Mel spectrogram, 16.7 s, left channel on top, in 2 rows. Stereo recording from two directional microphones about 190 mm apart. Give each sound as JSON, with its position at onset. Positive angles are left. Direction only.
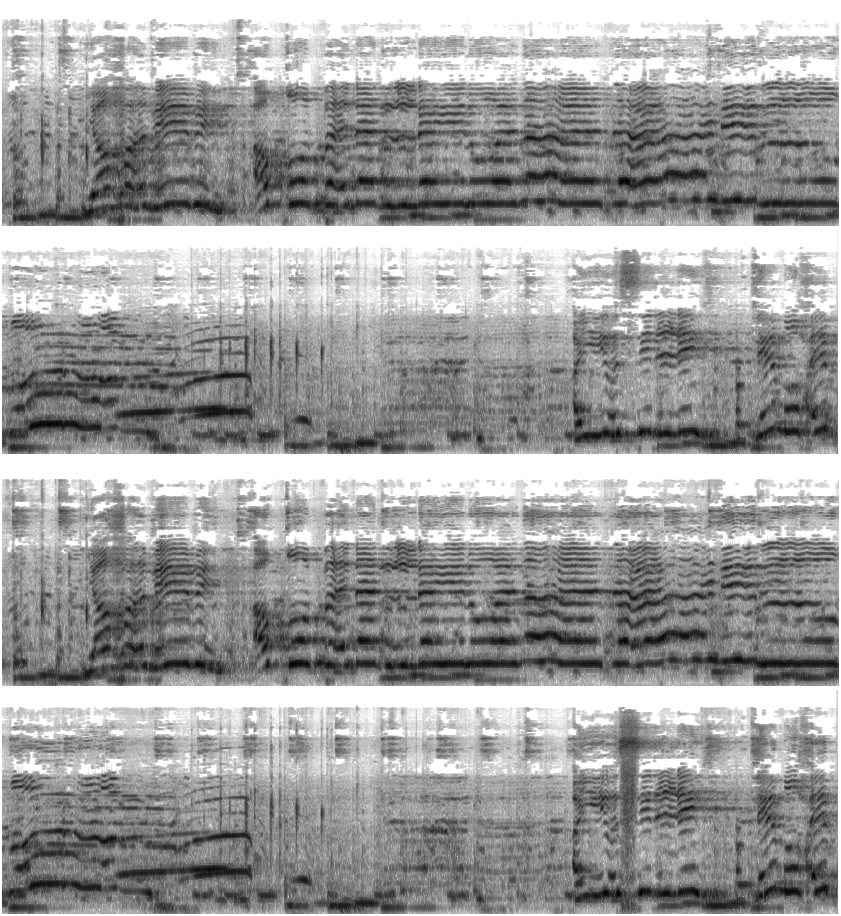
{"t": 0.8, "sound": "music", "side_deg": -25}
{"t": 10.3, "sound": "a sound", "side_deg": -10}
{"t": 14.0, "sound": "music", "side_deg": -25}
